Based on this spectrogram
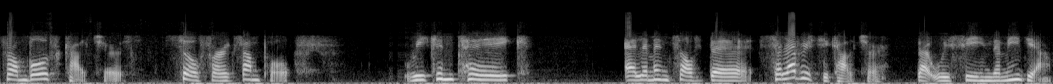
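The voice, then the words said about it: Italian accent. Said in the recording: “I think it's quite clear that I'm Italian, for example, as due to my accent.”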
